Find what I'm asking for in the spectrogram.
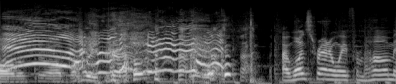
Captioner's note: both laugh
